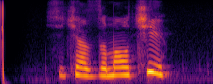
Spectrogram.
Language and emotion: Russian, angry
